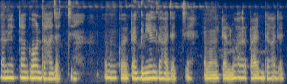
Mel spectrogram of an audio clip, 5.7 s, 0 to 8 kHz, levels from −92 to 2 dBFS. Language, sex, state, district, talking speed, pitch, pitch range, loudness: Bengali, female, Assam, Hailakandi, 165 wpm, 220 Hz, 205-225 Hz, -14 LUFS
